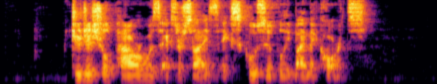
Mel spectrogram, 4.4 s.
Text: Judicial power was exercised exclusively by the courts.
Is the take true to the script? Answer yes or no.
yes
